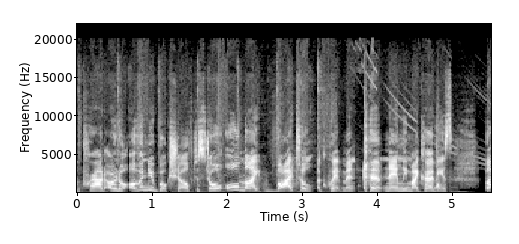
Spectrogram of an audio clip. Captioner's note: clears throat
